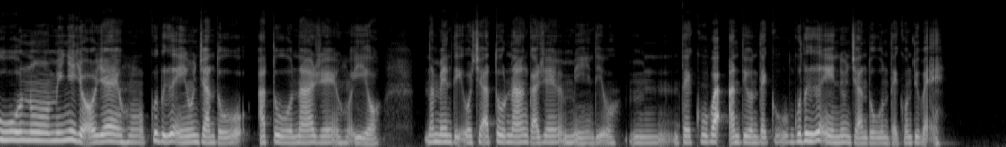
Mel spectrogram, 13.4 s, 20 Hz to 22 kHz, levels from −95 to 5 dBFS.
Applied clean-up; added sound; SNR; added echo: none; none; none; none.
